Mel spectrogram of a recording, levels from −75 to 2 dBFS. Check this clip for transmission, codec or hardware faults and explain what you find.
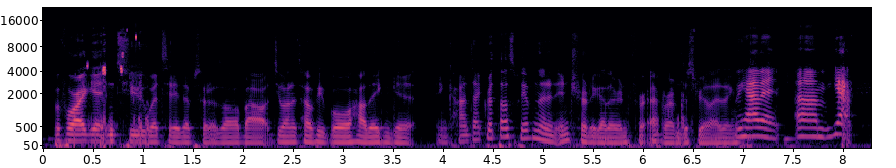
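Yes, the clip has two faults: plainly audible codec damage throughout, and three bursts of reception errors on top of it.

MP2 compression, throughout the speech: the dull, granular, gurgling texture is likely from MPEG Layer II coding at a low rate, around 80 kbps. Short of bits, the encoder shuts off upper sub-bands and coarsely quantises the rest, so the top end flickers and sounds muffled.

DAB burbling, at 0.32–1.06 s, ending just before "what today's episode is", at 6.14–6.53 s between "an intro together in" and "realizing we", and at 7.93–8.10 s: bit errors slip past error correction into the audio frames, corrupting samples. Wrong samples then put short blips of noise into single sub-bands.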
